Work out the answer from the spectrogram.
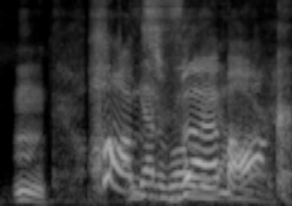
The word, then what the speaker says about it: Vermach: Hans Vermach, the head of the safari. I think you're saying it right. You should Vermach. No, I think it's Hans Vermach. Hans Vermach.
